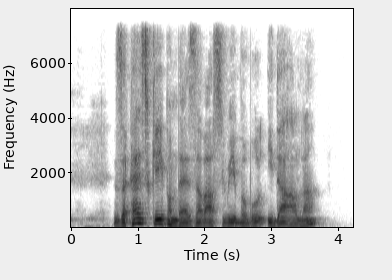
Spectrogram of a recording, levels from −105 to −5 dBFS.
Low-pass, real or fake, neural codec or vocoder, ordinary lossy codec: 7.2 kHz; fake; codec, 24 kHz, 0.9 kbps, WavTokenizer, medium speech release version 1; none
